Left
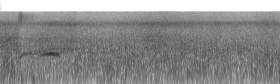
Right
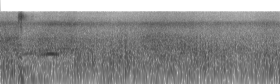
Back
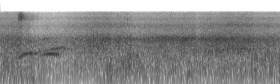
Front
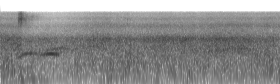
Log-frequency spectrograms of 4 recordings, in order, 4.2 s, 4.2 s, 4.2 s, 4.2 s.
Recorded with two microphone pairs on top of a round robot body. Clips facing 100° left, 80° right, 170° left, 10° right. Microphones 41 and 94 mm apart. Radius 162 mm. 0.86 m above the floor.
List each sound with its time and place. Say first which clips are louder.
0.3 s a whoosh: right 2 dB, back 2 dB; 95° right, 2.5 m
